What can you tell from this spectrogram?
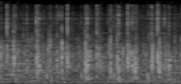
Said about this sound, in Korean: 박수 한번 주세요 그러면.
